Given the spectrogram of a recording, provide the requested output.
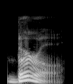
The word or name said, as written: birle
